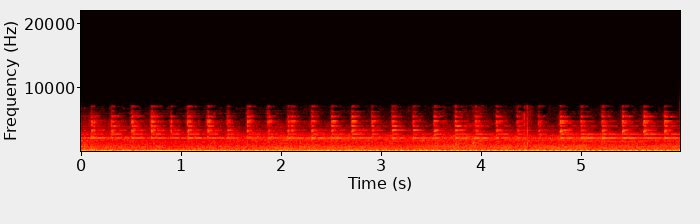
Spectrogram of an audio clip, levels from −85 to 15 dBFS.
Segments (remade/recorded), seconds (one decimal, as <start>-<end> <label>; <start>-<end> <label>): 0.0-2.1 remade; 2.1-6.0 recorded

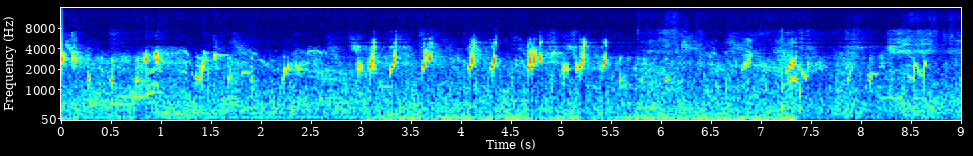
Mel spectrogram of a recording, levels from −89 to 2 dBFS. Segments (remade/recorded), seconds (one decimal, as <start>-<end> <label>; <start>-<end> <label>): 0.0-0.6 recorded; 0.6-1.2 remade; 1.2-2.7 recorded; 2.7-3.5 remade; 3.5-4.7 recorded; 4.7-5.8 remade; 5.8-7.3 recorded; 7.3-8.4 remade; 8.4-9.0 recorded

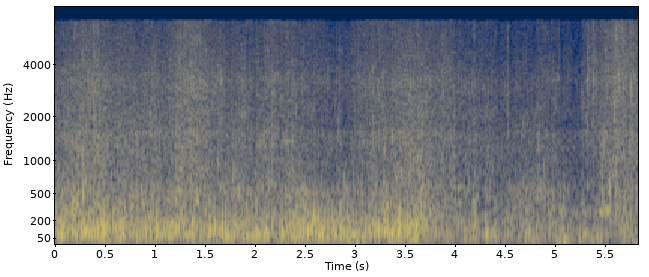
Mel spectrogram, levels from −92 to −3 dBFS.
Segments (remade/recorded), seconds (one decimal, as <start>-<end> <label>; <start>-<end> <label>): 0.0-5.8 recorded

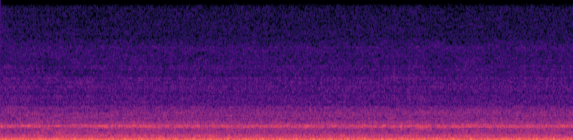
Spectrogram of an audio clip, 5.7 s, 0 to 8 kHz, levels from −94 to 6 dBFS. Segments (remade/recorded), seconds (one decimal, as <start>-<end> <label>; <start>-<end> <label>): 0.0-1.1 remade; 1.1-3.9 recorded; 3.9-4.9 remade; 4.9-5.7 recorded

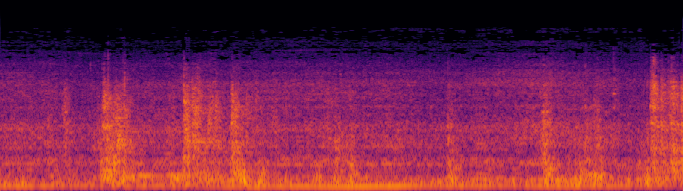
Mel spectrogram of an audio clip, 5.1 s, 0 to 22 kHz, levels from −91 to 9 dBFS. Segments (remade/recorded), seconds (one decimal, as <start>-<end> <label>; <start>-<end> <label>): 0.0-5.1 recorded

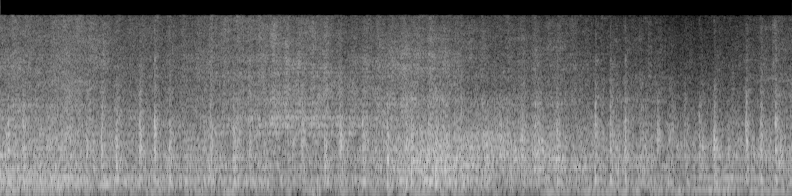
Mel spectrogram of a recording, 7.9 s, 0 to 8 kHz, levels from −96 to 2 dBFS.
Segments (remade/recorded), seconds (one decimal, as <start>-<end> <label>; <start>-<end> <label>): 0.0-7.9 recorded

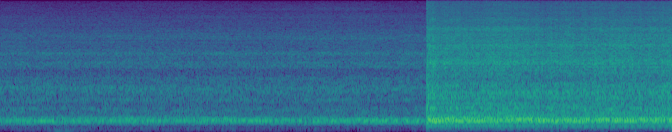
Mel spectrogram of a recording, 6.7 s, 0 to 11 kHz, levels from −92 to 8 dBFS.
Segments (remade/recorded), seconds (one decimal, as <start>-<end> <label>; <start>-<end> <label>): 0.0-4.0 recorded; 4.0-4.7 remade; 4.7-6.7 recorded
